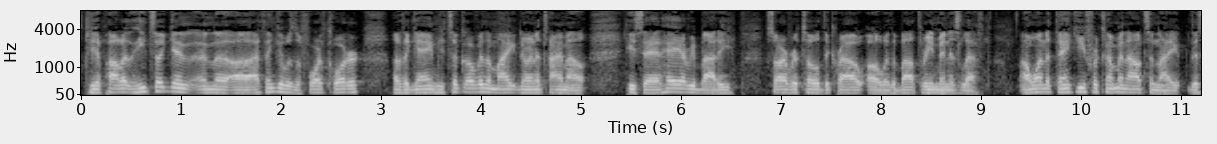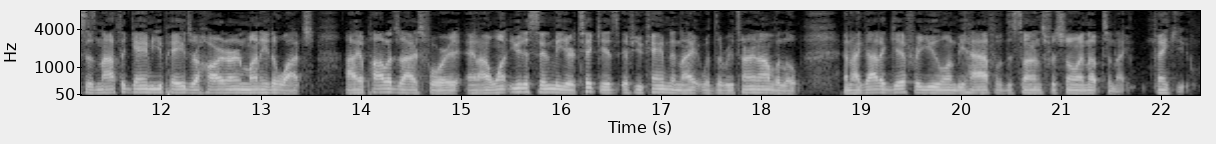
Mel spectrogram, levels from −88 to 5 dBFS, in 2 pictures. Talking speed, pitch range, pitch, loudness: 270 wpm, 100-115 Hz, 105 Hz, -19 LUFS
